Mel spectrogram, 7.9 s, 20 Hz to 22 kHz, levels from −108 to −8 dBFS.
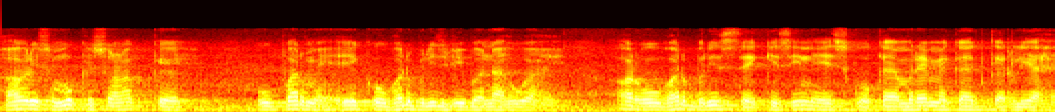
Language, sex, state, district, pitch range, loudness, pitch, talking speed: Hindi, male, Gujarat, Gandhinagar, 110-130 Hz, -16 LUFS, 120 Hz, 205 wpm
